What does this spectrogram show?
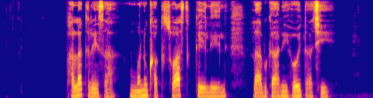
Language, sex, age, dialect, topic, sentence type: Maithili, male, 31-35, Southern/Standard, agriculture, statement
